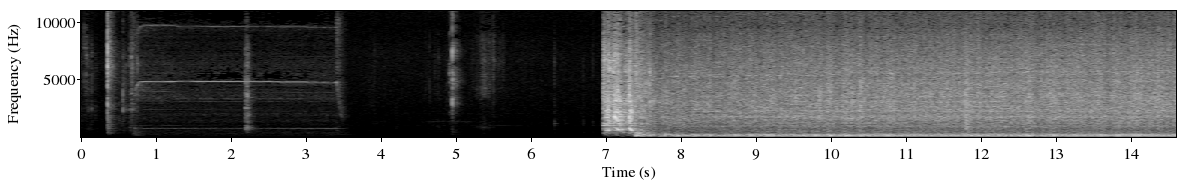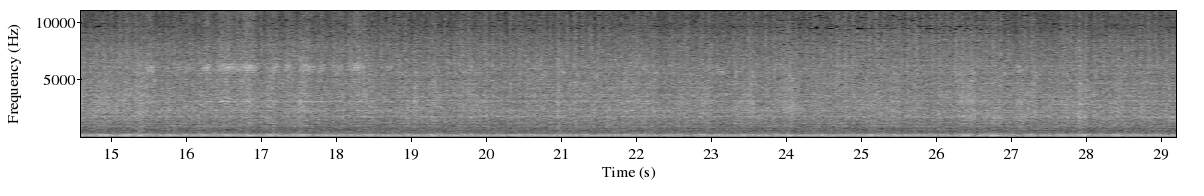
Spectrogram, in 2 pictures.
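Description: A faint whine for the first few seconds and a single click, then about seven seconds in the Suzuki Hayabusa's inline-four engine starts and settles into a steady idle.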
